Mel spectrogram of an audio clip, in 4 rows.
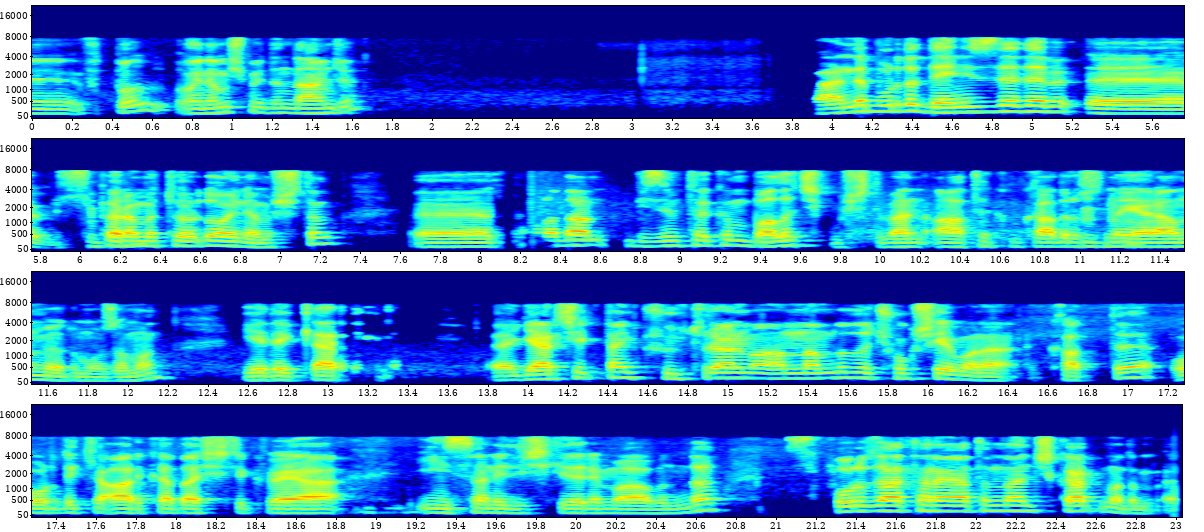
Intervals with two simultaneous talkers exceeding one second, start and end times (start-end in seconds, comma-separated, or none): none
